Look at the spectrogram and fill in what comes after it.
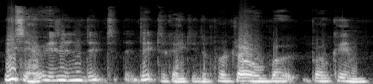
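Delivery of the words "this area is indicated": usual speaking voice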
